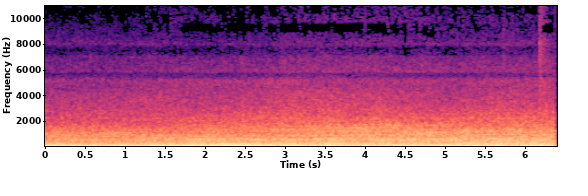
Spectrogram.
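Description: Steady low hum over a dull rumble from a KTX-Eum electric train standing at the platform.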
